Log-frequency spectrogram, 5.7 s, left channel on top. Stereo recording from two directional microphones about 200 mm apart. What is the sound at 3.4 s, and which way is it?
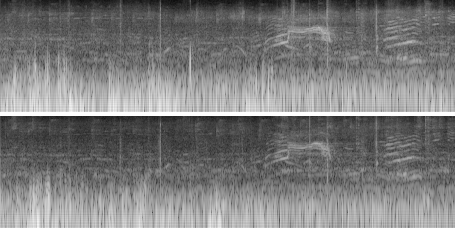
Horse, 50° right (ahead or behind).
